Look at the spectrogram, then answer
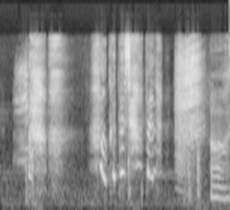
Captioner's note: sob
